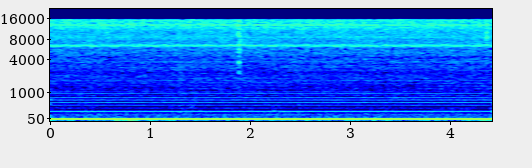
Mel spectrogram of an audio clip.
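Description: Steady electrical mains hum and hiss picked up by the recording microphone: a low drone with a row of steady higher tones above it.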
